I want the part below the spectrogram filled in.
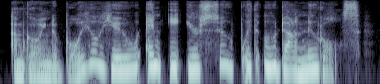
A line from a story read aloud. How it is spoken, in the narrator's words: I murmur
